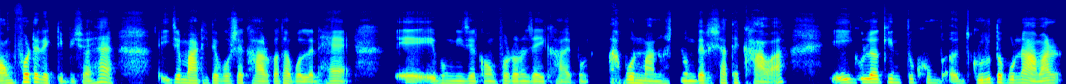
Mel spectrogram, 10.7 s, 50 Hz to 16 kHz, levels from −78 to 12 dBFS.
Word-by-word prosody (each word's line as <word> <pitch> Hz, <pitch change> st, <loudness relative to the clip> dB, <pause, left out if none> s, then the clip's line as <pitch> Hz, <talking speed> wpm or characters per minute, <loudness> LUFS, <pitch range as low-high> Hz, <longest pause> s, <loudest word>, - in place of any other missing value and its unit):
কমফোর্টের 130 Hz, +8 st, +5 dB
একটি 100 Hz, -, -8 dB
বিষয়, 95 Hz, +3 st, -3 dB
হ্যাঁ? -, -, +2 dB, 0.5 s
এইযে 130 Hz, +5 st, -1 dB
মাটিতে 110 Hz, +1 st, +3 dB
বসে 100 Hz, +3 st, -1 dB
খাওয়ার 95 Hz, -2 st, +3 dB
কথা 100 Hz, +1 st, +1 dB
বললেন। 90 Hz, -1 st, +1 dB
হ্যাঁ, 105 Hz, 0 st, +1 dB, 0.6 s
এ -, -, +2 dB, 0.2 s
এবং 105 Hz, -, -4 dB
নিজের 100 Hz, 0 st, -2 dB
কমফোর্ট 95 Hz, +2 st, -2 dB
অনুযায়ী 95 Hz, -1 st, -1 dB
খাওয়া -, -, -4 dB
এবং -, -, -8 dB, 0.3 s
আপন 135 Hz, 0 st, +1 dB
মানুষজনদের 95 Hz, +3 st, -1 dB
সাথে -, -, -2 dB
খাওয়া। -, -, +3 dB, 0.6 s
এইগুলা 145 Hz, +2 st, +5 dB
কিন্তু 145 Hz, -1 st, -4 dB
খুব 130 Hz, -, -8 dB, 0.2 s
অ -, -, +1 dB, 0.2 s
গুরুত্বপূর্ণ 130 Hz, 0 st, +2 dB
আমার 100 Hz, +4 st, +4 dB
110 Hz, 160 wpm, -26 LUFS, 95-130 Hz, 0.6 s, কমফোর্টের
